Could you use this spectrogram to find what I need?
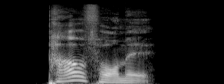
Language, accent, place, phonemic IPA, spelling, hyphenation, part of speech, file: German, Germany, Berlin, /ˈpaːɐ̯ˌfɔʁməl/, Paarformel, Paar‧for‧mel, noun, De-Paarformel.ogg
- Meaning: irreversible binomial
